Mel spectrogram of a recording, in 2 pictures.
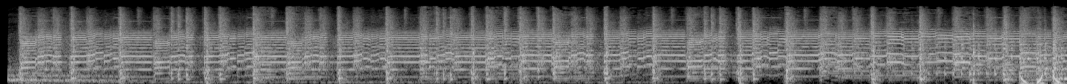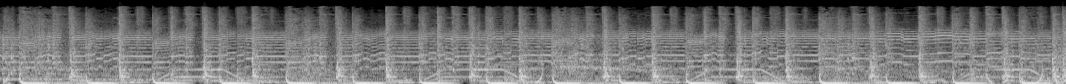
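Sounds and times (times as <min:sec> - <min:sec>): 
instrumental title song music: 0:00.1 - 0:21.3.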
